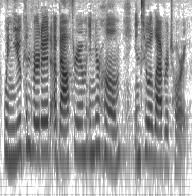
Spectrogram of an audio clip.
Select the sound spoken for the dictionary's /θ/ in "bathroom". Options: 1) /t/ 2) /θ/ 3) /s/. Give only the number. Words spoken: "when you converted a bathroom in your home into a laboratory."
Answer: 2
